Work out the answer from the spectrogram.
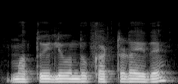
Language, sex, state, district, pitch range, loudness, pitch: Kannada, male, Karnataka, Bidar, 125-130 Hz, -13 LUFS, 130 Hz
